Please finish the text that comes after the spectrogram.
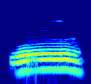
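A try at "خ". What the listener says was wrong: জিম না, ওটা খ।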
